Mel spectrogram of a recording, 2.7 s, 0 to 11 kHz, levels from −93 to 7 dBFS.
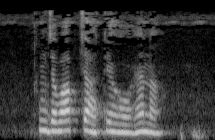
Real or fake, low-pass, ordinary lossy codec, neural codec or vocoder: real; 9.9 kHz; MP3, 32 kbps; none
